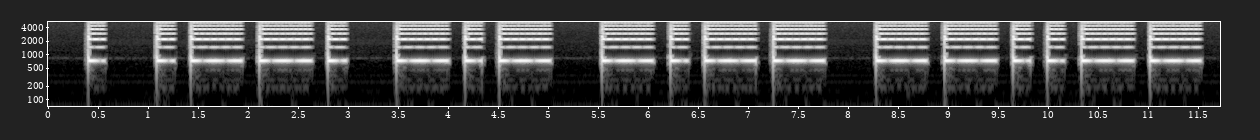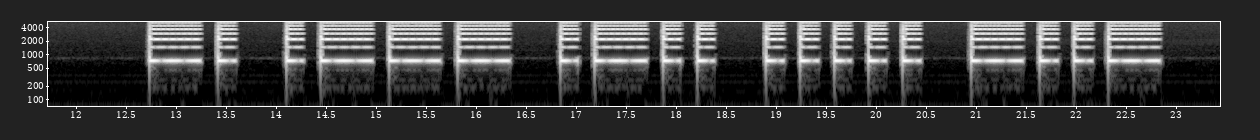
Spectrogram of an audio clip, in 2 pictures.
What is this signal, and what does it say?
Morse code, heard as a keyed tone, about 7 wpm, 3700 Hz, with noise. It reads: EPKY, NJL5X
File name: Morze-HA2MN / hang / 19 GYAKORLAT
